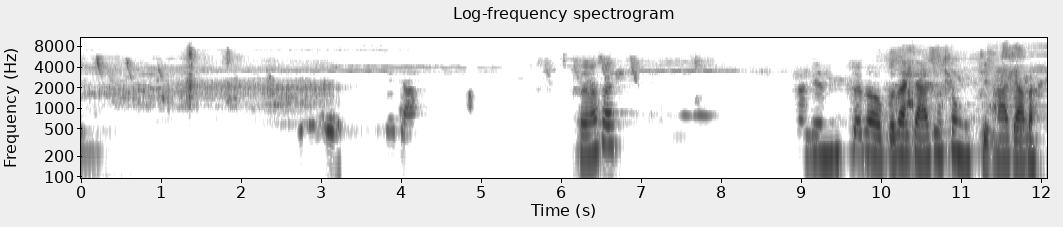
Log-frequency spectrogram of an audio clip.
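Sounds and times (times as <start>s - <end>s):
high bird chirps: 0.0s - 12.0s.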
